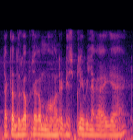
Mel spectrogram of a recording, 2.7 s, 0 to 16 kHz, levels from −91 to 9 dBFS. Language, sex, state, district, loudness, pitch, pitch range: Hindi, male, Jharkhand, Ranchi, -17 LUFS, 100 Hz, 95-105 Hz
